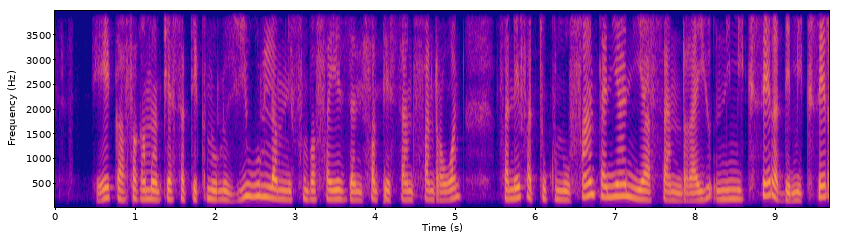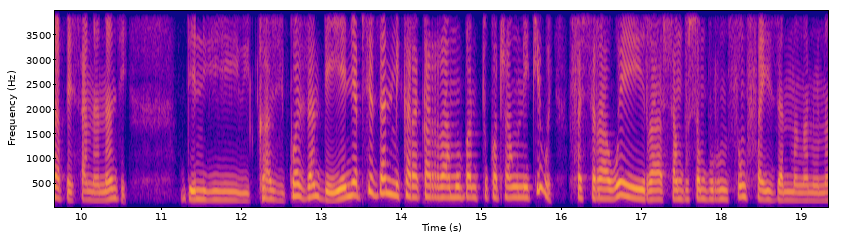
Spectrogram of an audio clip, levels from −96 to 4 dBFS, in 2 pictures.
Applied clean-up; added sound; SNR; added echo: none; none; none; none.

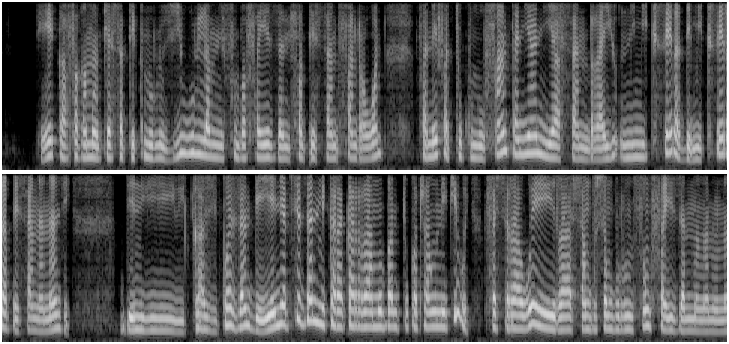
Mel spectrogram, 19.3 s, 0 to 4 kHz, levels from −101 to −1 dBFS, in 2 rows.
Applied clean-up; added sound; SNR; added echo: neural mask model Resemble Enhance denoiser.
